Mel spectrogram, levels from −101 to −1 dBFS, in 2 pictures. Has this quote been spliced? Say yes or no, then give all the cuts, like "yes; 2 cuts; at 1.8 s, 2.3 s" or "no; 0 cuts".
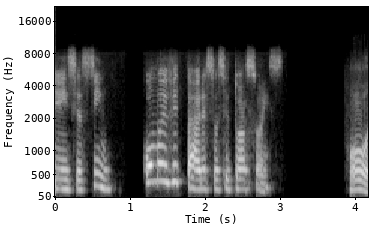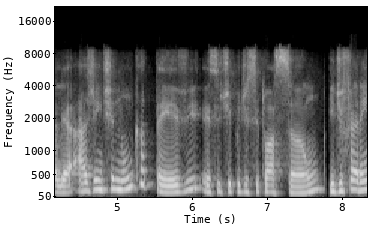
no; 0 cuts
